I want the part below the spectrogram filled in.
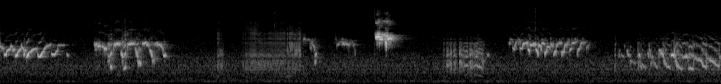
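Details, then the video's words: Budgerigar singing rattling chattered trills, a quiet scratchy passage, a sudden piercing high squeak, then louder buzzy chattering runs to the end. "Пение волнистого попугая. Голоса птиц"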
